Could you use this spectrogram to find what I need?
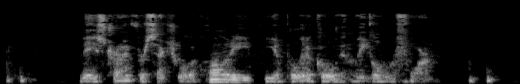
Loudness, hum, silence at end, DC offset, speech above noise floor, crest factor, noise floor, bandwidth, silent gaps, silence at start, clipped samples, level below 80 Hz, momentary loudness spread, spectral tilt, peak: -24 LUFS; none; 0.25 s; under 0.1%; 41 dB; 18 dB; -65 dBFS; 11.5 kHz; none; 0.05 s; under 0.1%; -62 dBFS; 16 LU; -4 dB/octave; -6 dBFS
